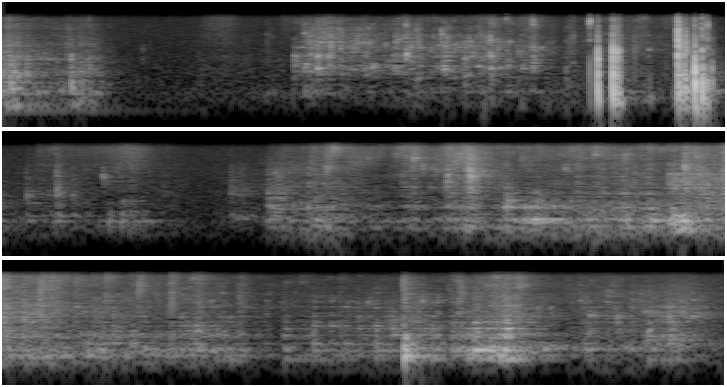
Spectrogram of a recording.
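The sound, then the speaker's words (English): Old, over-boiled water is poured out of a kettle into a sink, splashing, with a pause and two sharp clunks before a steady stream runs for several seconds. No one speaks. “pour the old water, the much too well boiled water, out of the kettle.”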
